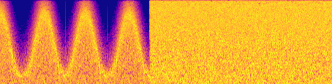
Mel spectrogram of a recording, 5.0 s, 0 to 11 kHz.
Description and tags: MINISCALCO Selena 2018 2019 SpatialInterferences
For this sound, I wanted to recreate a spatial effect, such as interference with a UFO or aliens. It is divided into two parts: a communication part and an « interruption » part. So I just generated a white noise with an amplitude of 0.5 and I added a WahWah effect. Finally, for the second part of the interference, I generated the same white sound that was used for the first party, but I added no effect.
Description - Typologie de Schaeffer
Masse : Son cannelé
Timbre: Brillant
Grain : Son rugueux
Allure : Vibrato
Dynamique : début du son assez violent, son graduel pendant toute la première partie , puis deuxième partie plus abrupte
Profil mélodique: Variation scalaire
Profil de masse : le son comporte plusieurs hauteurs. Certaines se forment une répétition de quelques secondes puis dans la seconde partie du son, il n’y a qu’une seule hauteur linéaire.
spatial, alien, space, ship, UFO, communication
